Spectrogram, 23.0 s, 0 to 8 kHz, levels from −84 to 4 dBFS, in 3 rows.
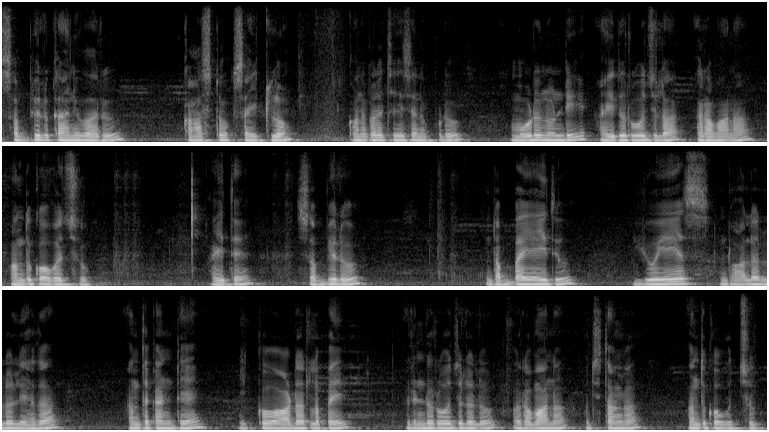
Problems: background sounds at intervals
